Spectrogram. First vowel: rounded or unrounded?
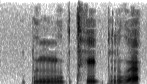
unrounded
